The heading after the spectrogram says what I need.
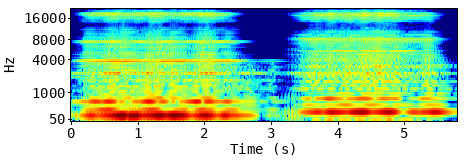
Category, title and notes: Instrument samples > Synths / Electronic
A odd synth sound, a odd sound created using audacity for anyone to use
chord, sound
